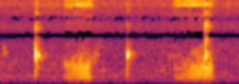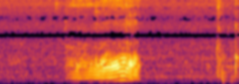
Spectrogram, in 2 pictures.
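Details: Soft, whistling, wavering breath noises with gaps and faint clicks, giving a squeaky, nasal quality; snoring.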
